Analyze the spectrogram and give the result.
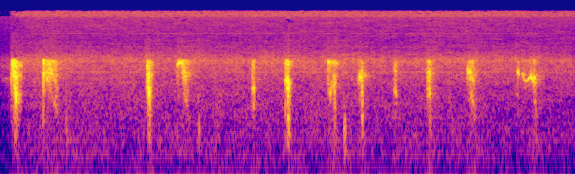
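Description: Turkey poults close to hatching, pecking their way out, peeping from inside their eggs: a dozen or so short, high, thin chirps in an irregular patter, some single, some doubled, soft against a quiet background with no talking.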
